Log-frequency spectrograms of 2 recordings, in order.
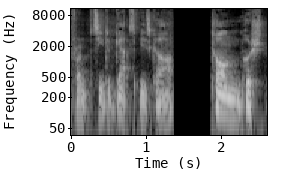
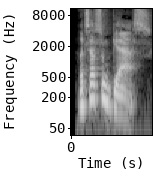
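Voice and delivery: rough, louder call; 8 semitones higher, 8 dB louder than usual. A narrator's reading. Tom roughly calling to Wilson for gas. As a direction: bark for the gas. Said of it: "cried Tom, roughly".

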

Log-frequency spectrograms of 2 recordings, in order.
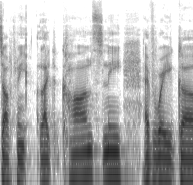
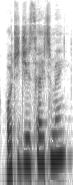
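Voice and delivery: higher, sharp demanding challenge; confronting mom; 10 semitones higher, faster than usual. Retold or imitated. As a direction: turn back and demand an answer. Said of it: "walked back and said".

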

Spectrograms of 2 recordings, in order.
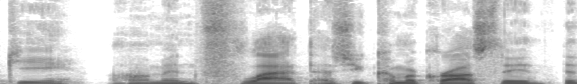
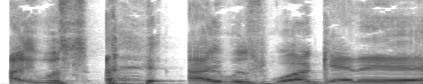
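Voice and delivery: dying guard; 10 semitones higher, 3 dB louder than usual. Acted. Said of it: "and goes".

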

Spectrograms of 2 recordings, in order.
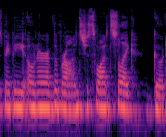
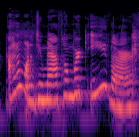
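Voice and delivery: put-on higher sulky teen voice; whiny teen; 7 semitones higher than usual. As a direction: pout like a bored teenager. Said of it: "I was like".

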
